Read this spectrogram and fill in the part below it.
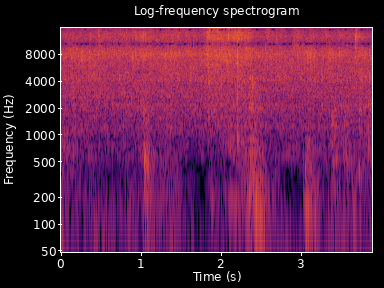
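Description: Onion frying in a pan, a steady sizzle with a few soft clicks and stirring bumps, moderately quiet and continuous with no voices over it.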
